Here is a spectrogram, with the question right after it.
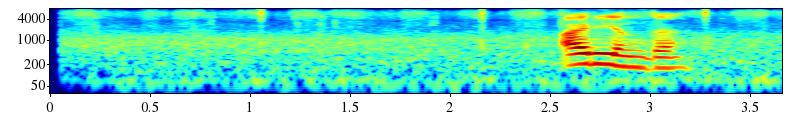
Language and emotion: Russian, neutral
